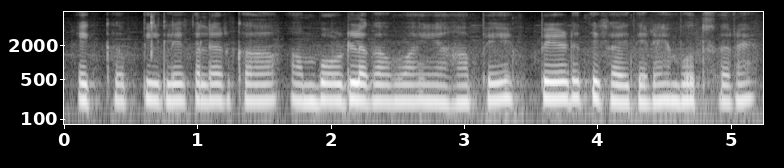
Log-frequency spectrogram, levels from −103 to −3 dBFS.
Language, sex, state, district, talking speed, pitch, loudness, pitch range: Hindi, female, Uttar Pradesh, Jalaun, 205 wpm, 210 Hz, -17 LUFS, 205-220 Hz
